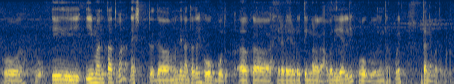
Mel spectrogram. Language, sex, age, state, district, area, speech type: Kannada, male, 18-30, Karnataka, Davanagere, rural, spontaneous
